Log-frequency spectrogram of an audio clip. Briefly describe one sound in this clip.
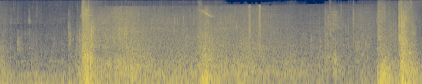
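A bow string twangs as an arrow is shot.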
